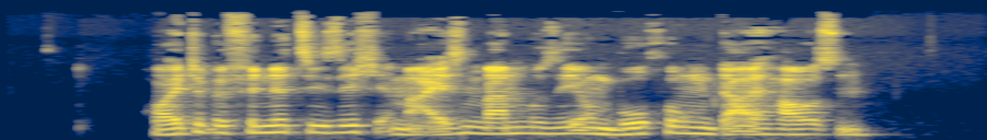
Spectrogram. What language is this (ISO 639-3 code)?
deu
